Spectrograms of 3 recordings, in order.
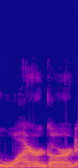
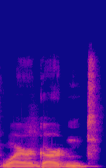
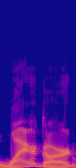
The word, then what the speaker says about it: WireGuard: New WireGuard NT shatters throughput ceilings on Windows, and it's not pronounced WireGardent as one of our producers thought, which I kind of like better.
